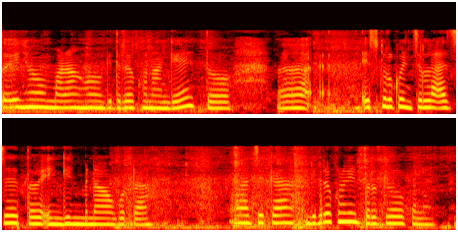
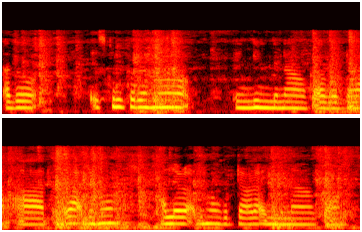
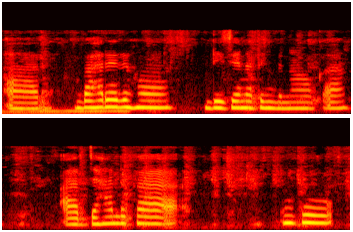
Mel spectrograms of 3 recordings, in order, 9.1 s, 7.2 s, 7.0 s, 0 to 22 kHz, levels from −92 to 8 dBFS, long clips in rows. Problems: constant background noise, background conversations at intervals, low volume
